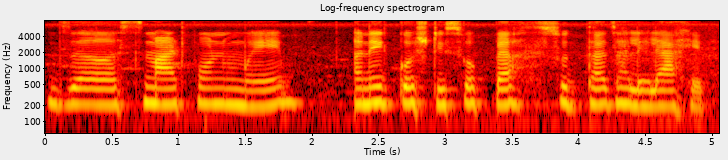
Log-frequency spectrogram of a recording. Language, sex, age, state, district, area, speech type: Marathi, female, 18-30, Maharashtra, Satara, urban, spontaneous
